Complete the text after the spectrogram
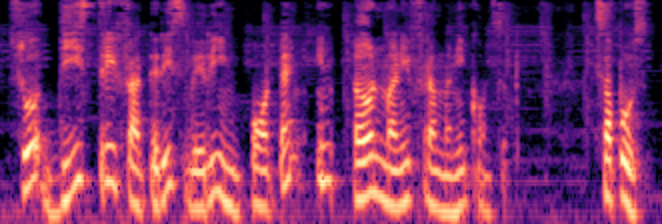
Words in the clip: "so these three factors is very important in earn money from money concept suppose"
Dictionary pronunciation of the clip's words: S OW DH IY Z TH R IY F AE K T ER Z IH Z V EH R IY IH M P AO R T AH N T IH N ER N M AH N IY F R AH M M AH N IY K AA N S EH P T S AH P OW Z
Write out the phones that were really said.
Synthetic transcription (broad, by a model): S OW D IY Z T R IY F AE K T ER IH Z V EH R IY IH M P AO R T AH N T IH N ER N M AH N IY F R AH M M AH N IY K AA N S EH T S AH P OW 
